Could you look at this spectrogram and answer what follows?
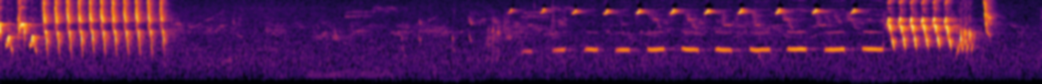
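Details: Nightingale singing in the morning: a loud, rapid broadband rattle of about twelve notes, a pause, then a steady series of repeated whistled notes that build into another fast, harsh trill.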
